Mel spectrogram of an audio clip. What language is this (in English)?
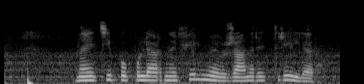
Russian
